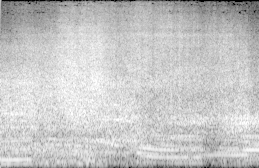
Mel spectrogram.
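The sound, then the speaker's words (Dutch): A car engine roars loudly as it accelerates hard, its pitch climbing steadily, with a broad hiss of tires scrubbing on the road underneath. No one speaks. “rijdt ook als een zwijn, hè?”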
